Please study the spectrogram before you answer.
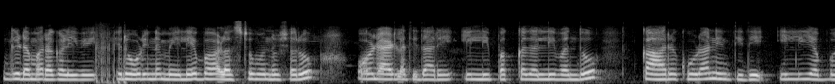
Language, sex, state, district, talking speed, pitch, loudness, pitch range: Kannada, female, Karnataka, Bidar, 130 wpm, 235 Hz, -15 LUFS, 225-245 Hz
